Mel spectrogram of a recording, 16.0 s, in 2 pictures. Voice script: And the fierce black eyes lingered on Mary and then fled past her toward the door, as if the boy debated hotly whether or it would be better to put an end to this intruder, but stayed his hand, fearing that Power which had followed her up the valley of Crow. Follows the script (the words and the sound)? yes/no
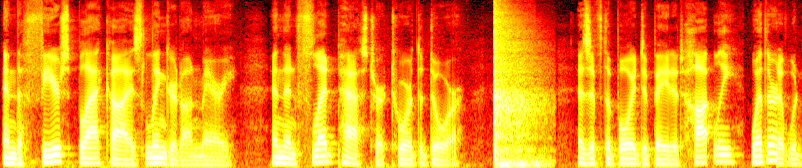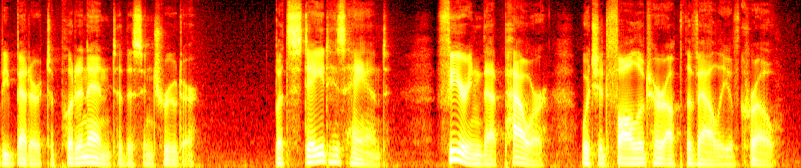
no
